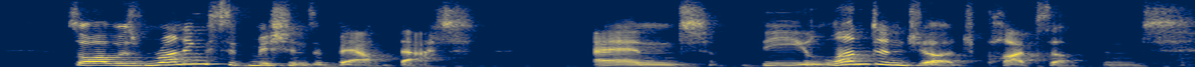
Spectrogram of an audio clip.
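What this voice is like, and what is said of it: Usual voice. Nothing is said of it.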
